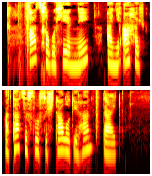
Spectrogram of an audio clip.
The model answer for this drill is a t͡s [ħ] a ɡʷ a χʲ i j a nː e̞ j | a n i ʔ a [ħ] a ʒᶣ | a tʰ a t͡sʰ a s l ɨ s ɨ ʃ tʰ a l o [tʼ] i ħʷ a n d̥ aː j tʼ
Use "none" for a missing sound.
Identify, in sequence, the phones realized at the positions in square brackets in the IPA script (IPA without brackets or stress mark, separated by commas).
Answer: χ, ħ, tʼ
